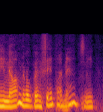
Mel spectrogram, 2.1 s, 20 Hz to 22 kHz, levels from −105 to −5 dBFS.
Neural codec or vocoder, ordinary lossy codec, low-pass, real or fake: codec, 16 kHz, 0.5 kbps, FreqCodec, larger model; MP3, 48 kbps; 7.2 kHz; fake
